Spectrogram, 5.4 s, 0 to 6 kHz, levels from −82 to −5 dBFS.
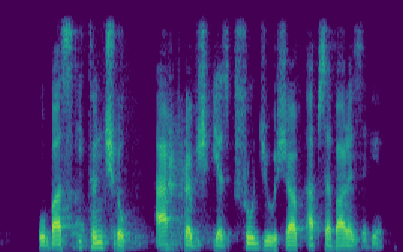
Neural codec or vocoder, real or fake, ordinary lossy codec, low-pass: codec, 16 kHz, 1 kbps, X-Codec, WavLM features, trained on Multilingual LibriSpeech; fake; AAC, 48 kbps; 5.4 kHz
